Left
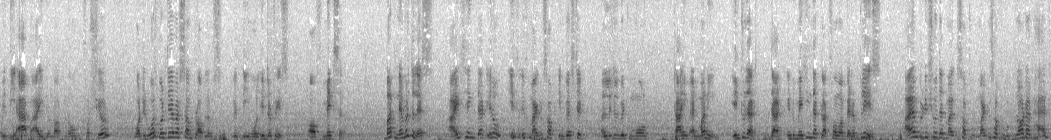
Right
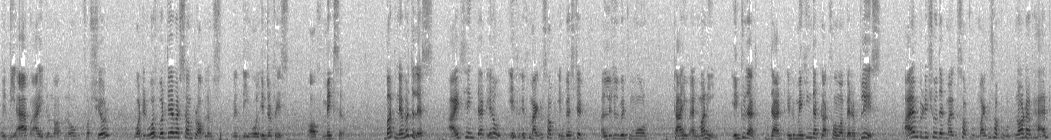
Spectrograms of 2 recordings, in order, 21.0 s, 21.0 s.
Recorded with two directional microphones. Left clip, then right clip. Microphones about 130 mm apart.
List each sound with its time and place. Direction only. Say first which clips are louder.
0.0 s a man's voice: right 2 dB; 15° left (ahead or behind)
2.7 s a man's voice: right 2 dB; 15° left (ahead or behind)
